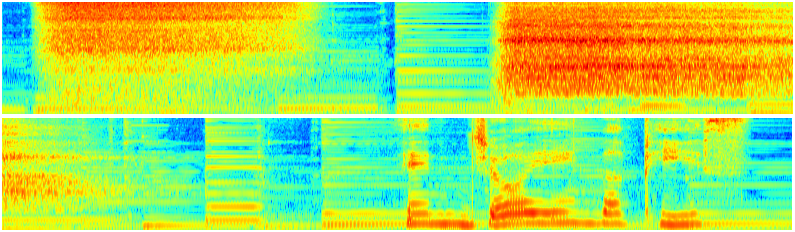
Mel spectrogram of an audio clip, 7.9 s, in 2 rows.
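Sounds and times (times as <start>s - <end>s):
person voicing a dragon's deep breath: 0.2s - 1.6s, 2.4s - 4.8s
speech: 6.1s - 7.7s.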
